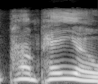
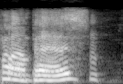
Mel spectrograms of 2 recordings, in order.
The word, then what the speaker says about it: Pompez: I always want to say Pompeo or something instead of Pompez. Yeah. Like, I think there's going to be a third syllable. Guess what? There's no third syllable.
